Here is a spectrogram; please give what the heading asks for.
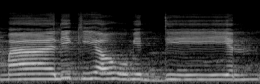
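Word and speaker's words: مَالِكِ: ya Oke siap ee di dalam surat al-fatihah kita membaca Maliki yaumiddin gitu ya kak ya kita bacanya dua harakat maiki yaumiddin sedangkan kalau di dalam surah Annas juga ada lafaz Maliki tetapi mimnya kita pendekkan malikinas mungkin Kakak berkata Loh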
